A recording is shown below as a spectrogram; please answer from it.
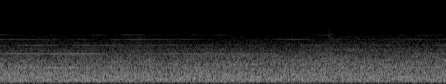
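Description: A JetBlue airliner's jet engines make a steady, broadband roar that holds even throughout, heard at a distance at an airport with no talking.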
